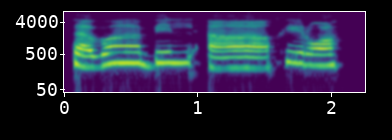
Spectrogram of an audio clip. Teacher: جب بھی عارضی سکون کیا جاتا ہے تو تا مربوطہ ہا میں بدل جاتی ہے. واللہ، اب دیکھیں واو کو موٹا نہیں کیا، ہا کو موٹا نہیں کیا، لفظ اللہ کے لام کو موٹا کیا.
